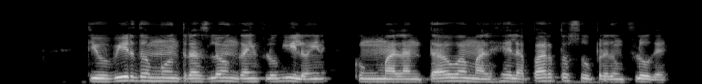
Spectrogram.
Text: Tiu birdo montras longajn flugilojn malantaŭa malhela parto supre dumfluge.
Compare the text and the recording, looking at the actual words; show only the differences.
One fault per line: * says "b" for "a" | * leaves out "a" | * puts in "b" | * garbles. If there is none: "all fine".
* puts in "kun"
